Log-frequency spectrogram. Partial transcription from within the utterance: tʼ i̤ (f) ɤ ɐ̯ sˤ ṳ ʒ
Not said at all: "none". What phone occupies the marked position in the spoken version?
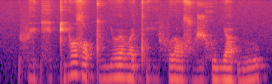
f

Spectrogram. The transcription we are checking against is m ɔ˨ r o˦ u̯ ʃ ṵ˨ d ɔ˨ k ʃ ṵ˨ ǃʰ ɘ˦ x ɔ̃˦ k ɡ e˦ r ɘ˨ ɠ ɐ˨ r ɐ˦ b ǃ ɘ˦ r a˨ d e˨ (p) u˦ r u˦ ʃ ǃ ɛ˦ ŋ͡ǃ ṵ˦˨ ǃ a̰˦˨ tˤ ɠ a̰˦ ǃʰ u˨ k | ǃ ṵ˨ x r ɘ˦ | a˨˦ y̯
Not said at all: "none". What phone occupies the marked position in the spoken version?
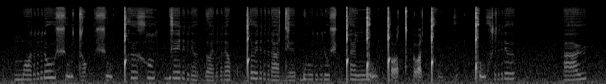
ɓ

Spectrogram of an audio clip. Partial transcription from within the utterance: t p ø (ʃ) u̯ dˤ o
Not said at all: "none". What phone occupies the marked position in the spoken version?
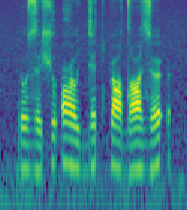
none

